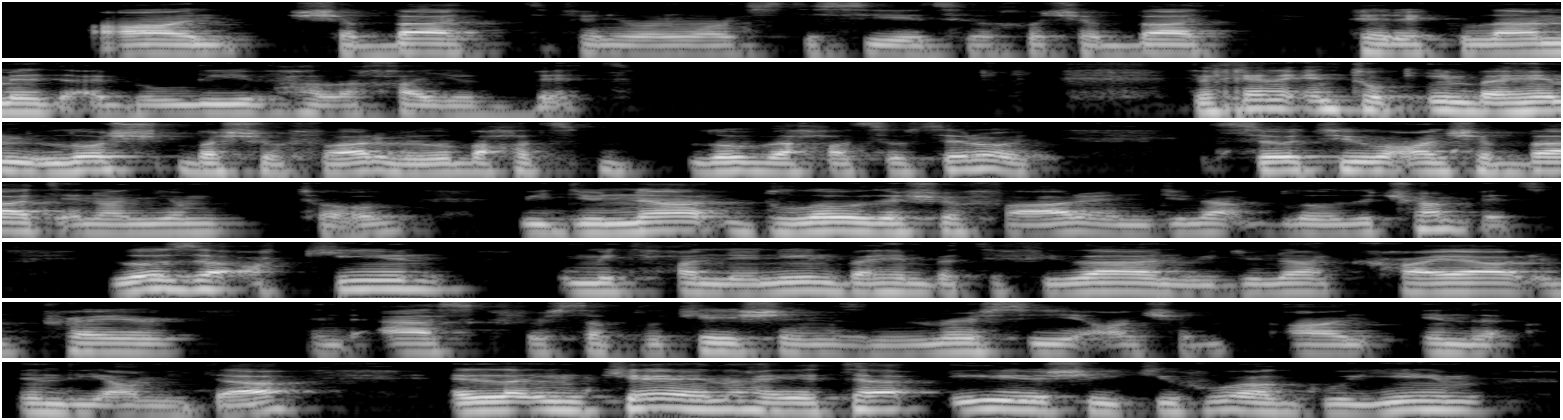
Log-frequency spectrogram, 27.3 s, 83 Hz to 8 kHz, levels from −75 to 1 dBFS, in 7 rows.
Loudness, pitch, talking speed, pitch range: -18 LUFS, 135 Hz, 165 wpm, 130-150 Hz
